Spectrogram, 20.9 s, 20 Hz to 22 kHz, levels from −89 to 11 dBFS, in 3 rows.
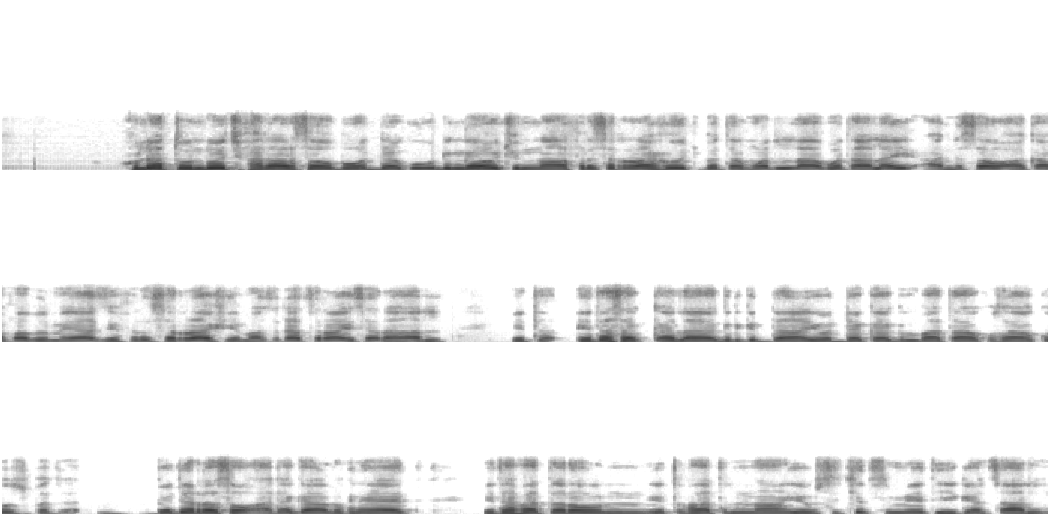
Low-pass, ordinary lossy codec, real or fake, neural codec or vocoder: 7.2 kHz; Opus, 24 kbps; real; none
